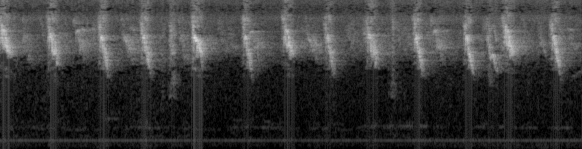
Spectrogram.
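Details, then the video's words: Lovebirds early in the morning giving a brisk string of shrill, falling chirps, some in quick pairs, over a constant low hum. "تغريد طيور الحب في الصباح الباكر"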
